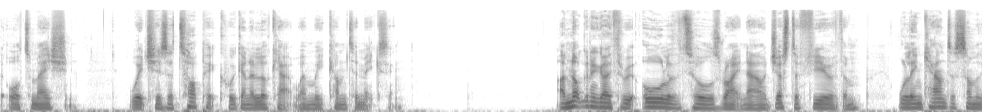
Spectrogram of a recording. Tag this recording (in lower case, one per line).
speech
